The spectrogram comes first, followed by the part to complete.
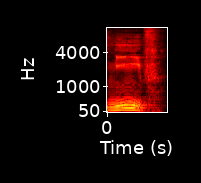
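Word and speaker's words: Niamh: Uh, Neem is pronounced nev.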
